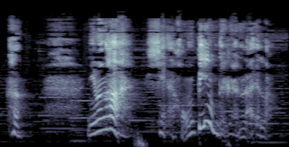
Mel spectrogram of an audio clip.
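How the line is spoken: Sneering. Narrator (Chinese): 冷笑着说道

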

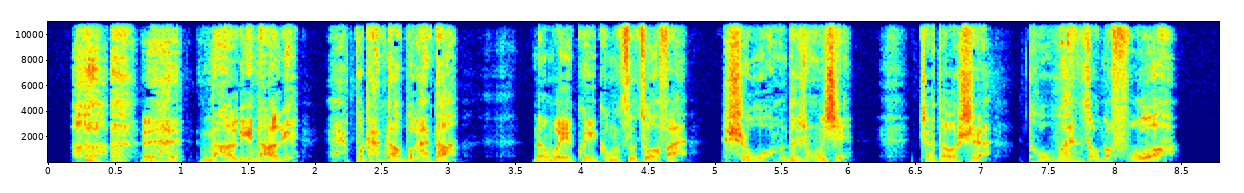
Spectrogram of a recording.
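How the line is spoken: Smiling. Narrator (Chinese): 小雪笑着说道

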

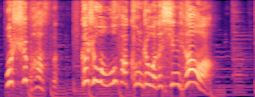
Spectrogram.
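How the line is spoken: Rising then hushed voice. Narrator (Chinese): 随着他的声音加大，连忙又把声音压低了下去

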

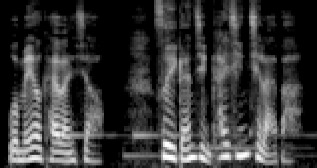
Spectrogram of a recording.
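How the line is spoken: Playful laughing. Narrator (Chinese): 他嬉笑道

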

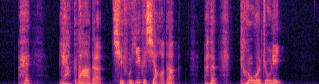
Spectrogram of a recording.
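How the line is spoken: Laughing. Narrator (Chinese): 宝玉笑说

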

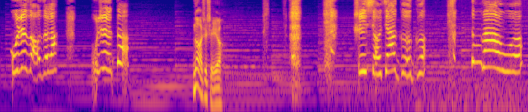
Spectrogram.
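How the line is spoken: Hasty tearful shout. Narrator (Chinese): 沈如月……痛哭……连忙喊道

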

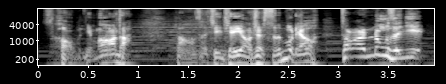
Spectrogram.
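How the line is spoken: Angry cursing. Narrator (Chinese): 冯三儿大骂起来

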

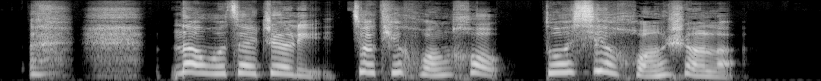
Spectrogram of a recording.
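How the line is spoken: Happy, laughing. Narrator (Chinese): 慕容菲菲很是高兴的笑了笑，然后说道

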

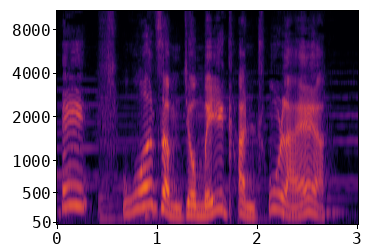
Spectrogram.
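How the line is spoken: Laughing happily. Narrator (Chinese): 这张大林却笑得特别开心，还说什么

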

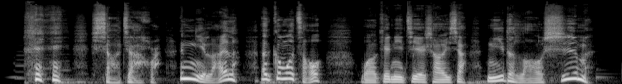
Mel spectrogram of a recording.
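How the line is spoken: Cheerful laughing voice. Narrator (Chinese): 他笑着说

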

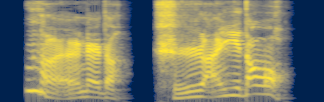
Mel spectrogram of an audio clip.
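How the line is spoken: Furious cursing shout. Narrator (Chinese): 鄂老四怒目圆睁，鼓着嘴骂道

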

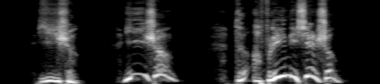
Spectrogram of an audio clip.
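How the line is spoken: Shouting. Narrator (Chinese): 威勒夫喊道

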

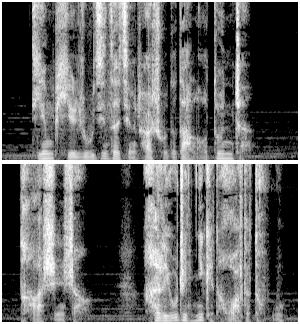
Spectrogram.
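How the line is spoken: Deep, low voice. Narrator (Chinese): 赵石南沉声道

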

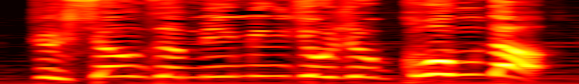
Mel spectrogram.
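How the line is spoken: Loud protest. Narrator (Chinese): 老虎大声的辩解道

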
